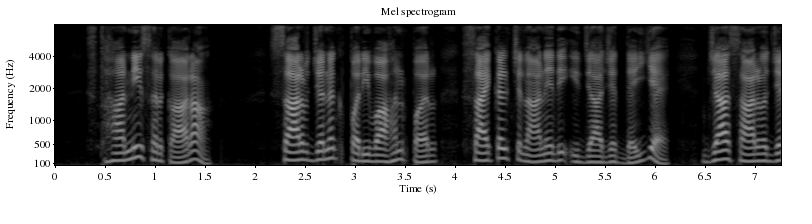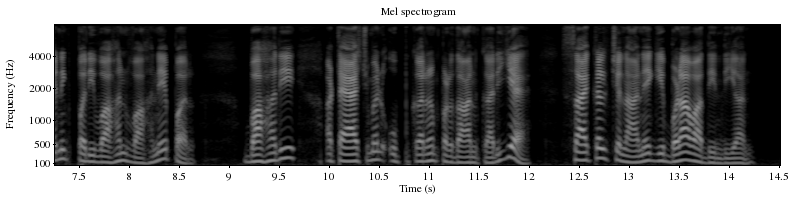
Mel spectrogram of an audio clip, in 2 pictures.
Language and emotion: Dogri, neutral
